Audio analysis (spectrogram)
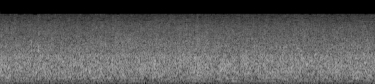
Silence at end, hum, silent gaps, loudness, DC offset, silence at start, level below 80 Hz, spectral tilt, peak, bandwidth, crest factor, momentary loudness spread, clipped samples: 0 s; none; none; -21 LUFS; under 0.1%; 0 s; -52 dBFS; -1.5 dB/octave; -6 dBFS; 11.5 kHz; 16 dB; 1 LU; under 0.1%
